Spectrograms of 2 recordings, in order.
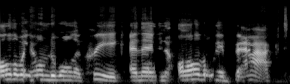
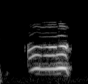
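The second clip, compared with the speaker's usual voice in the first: a high, loud mock groan of something crashing; a quick cartoonish crash sound; imitated crash noise; 7 dB louder than usual. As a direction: squeal it out like metal hitting metal.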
